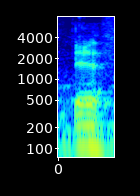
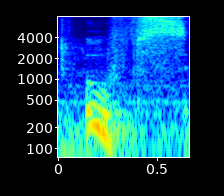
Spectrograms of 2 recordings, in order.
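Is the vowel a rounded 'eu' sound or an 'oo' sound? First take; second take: rounded eu; oo. First: The vowel is a short rounded 'eu' sound. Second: The vowel is a full 'oo' sound. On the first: The speaker calls it right. "It's if" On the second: The speaker calls it wrong. "I really pronounced the O and the oofs there"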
